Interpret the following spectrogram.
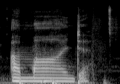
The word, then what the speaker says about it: Amande: I used NARS, and this particular one is Armand. It's pronounced Amande.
